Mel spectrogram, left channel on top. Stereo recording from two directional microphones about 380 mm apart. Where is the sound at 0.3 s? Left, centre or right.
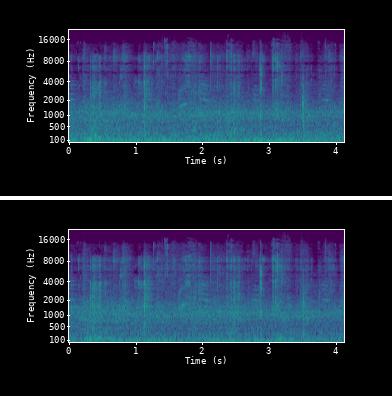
Centre.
